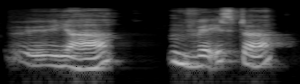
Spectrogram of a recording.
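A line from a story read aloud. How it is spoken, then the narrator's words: Hesitant question. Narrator (German): fragte zögernd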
